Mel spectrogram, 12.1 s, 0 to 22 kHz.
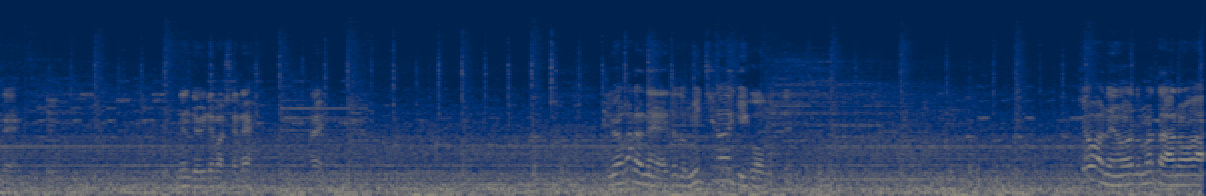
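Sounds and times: road noise: 0.0 - 12.0
truck engine rumble: 0.0 - 12.0.

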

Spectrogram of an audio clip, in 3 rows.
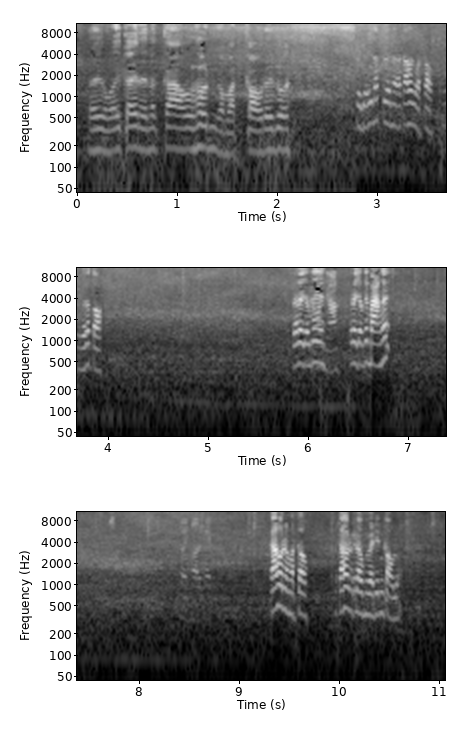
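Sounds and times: man talking: 0.0 - 2.2, 2.8 - 4.0, 5.8 - 6.9, 9.3 - 10.7
vehicle tyre hiss passing: 0.0 - 10.0
traffic and wind hiss: 0.0 - 11.0.

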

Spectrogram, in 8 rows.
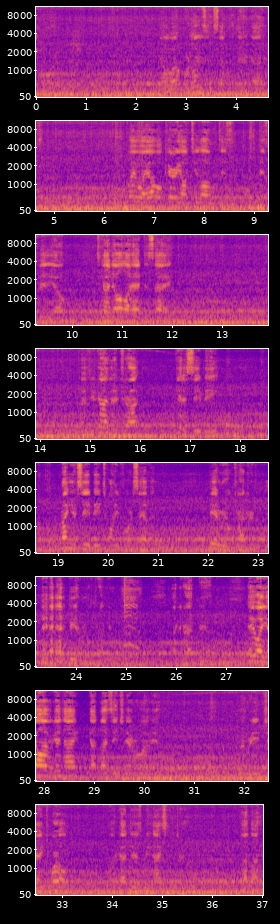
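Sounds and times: road noise: 0.0 - 37.0
truck engine drone: 0.0 - 37.0
garbled voices over radio: 22.0 - 25.3.

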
